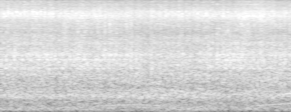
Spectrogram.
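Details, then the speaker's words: Mitsubishi Pajero Sport Dakar diesel with a variable-geometry turbo, after cleaning the VGT solenoid and socket for a loss of power: steady diesel run with a clean whistle rising as the throttle opens; turbo spools smoothly, VGT working properly. "ya pergerakannya dari vgt bariabel geometri body Mitsubishi Pajero Sport Dakar ini nah ini yang menyebabkan tenaga engin kurang karena vegetasinya tidak kerja jika ini bisa naik turun saat dia grasi menandakan bahwa tubuhnya bekerja dengan baik tenaga engin dijamin Mantap salam"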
